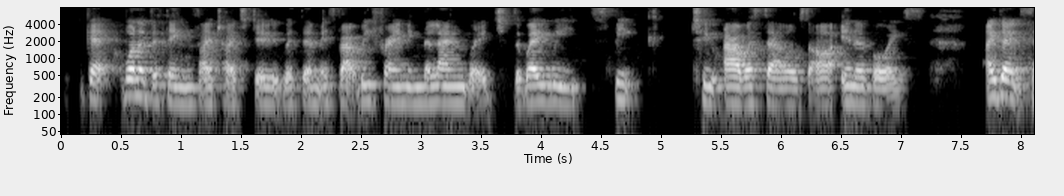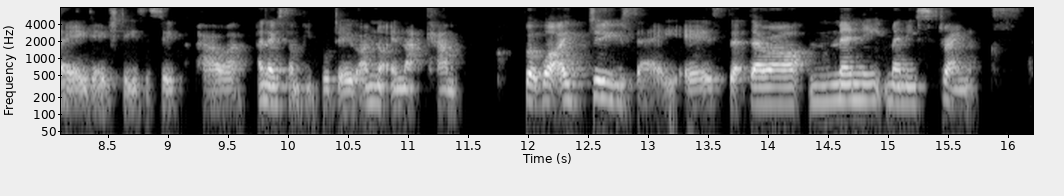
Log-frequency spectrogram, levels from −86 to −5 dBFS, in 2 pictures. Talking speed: 200 wpm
